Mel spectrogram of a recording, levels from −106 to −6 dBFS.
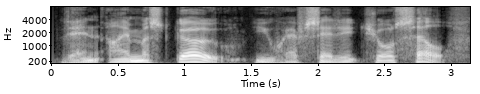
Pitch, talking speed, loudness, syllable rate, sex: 100 Hz, 155 wpm, -18 LUFS, 3.4 syllables/s, male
